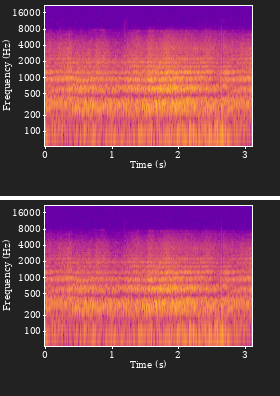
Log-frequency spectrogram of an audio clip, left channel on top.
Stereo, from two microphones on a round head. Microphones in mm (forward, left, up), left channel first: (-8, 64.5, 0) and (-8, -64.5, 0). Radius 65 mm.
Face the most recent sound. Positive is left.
turn(degrees=25)  # may be behind; listen again after turning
